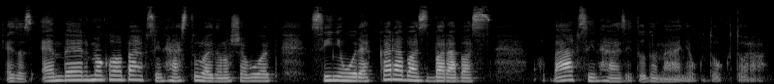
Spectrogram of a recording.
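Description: A woman reading a children's story aloud as narrator, steady and expressive. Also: fairly low pitch.

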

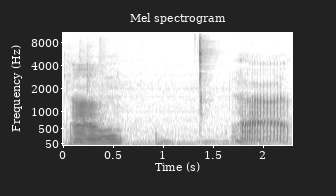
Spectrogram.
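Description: A man's voice: low voice, very animated, extremely slow, gravelly. A man co-hosting a podcast, chatting in a laid-back way and laughing easily. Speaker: podcast co-host. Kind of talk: casual chat.

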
